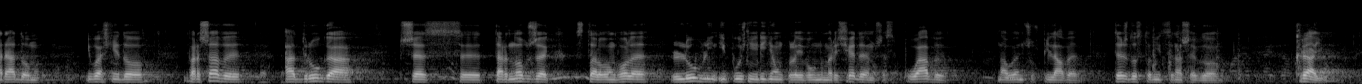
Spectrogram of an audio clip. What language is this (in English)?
Polish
